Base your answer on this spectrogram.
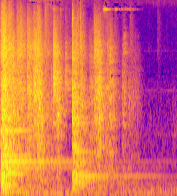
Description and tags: nails thrown in piano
